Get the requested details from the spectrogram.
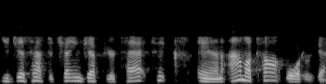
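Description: With ordinary pitch variation and a moderate pace, a man talks in an ordinary speaking voice. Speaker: caller. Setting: phone call.

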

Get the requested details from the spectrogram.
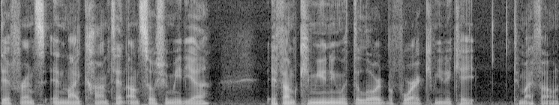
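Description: A man with a Californian accent speaks at a fairly low pitch in a dark, mellow tone, recorded dry and close with no echo. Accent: Californian American. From US West Coast, San Diego. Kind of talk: casual interview. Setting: mobile podcast studio in a trailer.

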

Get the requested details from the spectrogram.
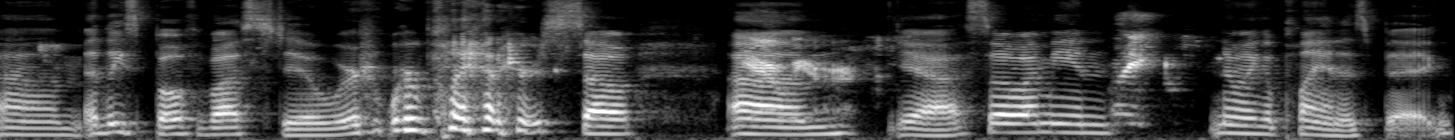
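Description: A woman with an American accent speaks in a normal speaking voice at a fairly low pitch and a fairly slow pace. Her intonation is lively, and the recording is very clean with a silent background. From US Midwest, Illinois. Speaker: podcast co-host. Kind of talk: casual chat.

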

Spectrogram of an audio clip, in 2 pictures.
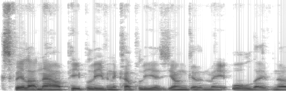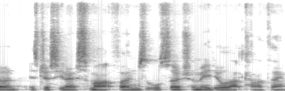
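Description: In an English accent, a man talks at a very fast pace with a very deep, low pitch and monotone, flat intonation. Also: hardly any pauses. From Norfolk, England. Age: 20s. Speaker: guest. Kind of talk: casual interview chat.

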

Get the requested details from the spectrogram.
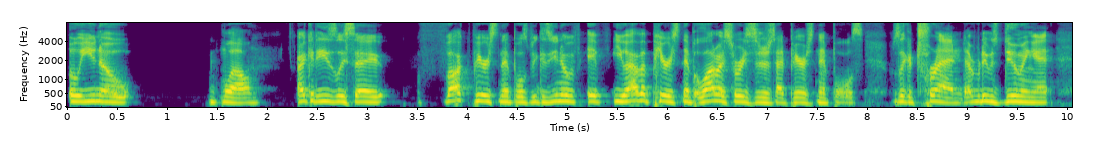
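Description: A woman speaks at a very fast pace in a medium pitch, with fairly even intonation. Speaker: comedian. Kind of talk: casual chat.

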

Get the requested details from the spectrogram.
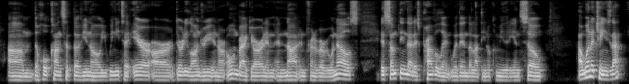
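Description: A man talks at a fairly quick pace in an ordinary speaking voice, fairly low in pitch with fairly even intonation. The recording is very clean with a silent background. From Mexican-American (Chicano), US. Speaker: podcast host. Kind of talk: casual solo update monologue. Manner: warm, conversational.

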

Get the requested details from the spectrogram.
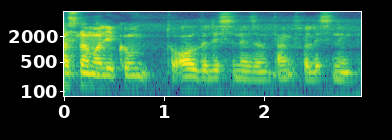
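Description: A man with a Yorkshire accent talks fast in a fairly low voice. His tone is bright and sharp, and his intonation stays fairly even.

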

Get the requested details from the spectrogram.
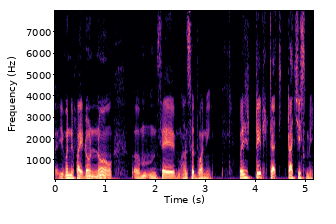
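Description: Man at medium pitch, fairly slow, with lively intonation and a dark, mellow tone on a very clean recording with a silent background. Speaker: film scholar and critic. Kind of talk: interview. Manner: halting.

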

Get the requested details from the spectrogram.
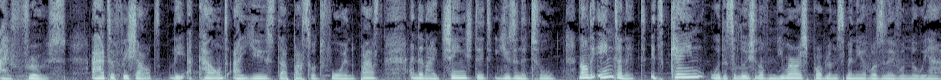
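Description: Somewhat breathy, a woman speaks fairly quickly in a playful yet dark, mellow tone at a fairly low pitch with ordinary pitch variation. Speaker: radio host. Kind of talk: radio host patter, upbeat and chatty, with tips and sign-offs. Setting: studio. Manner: animated; conversational, playful and self-teasing.

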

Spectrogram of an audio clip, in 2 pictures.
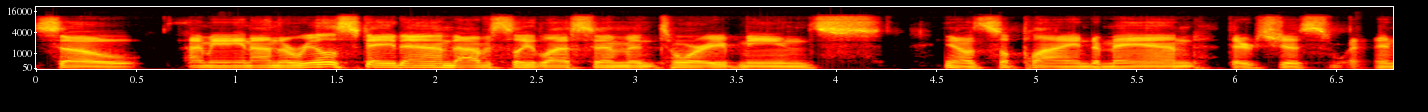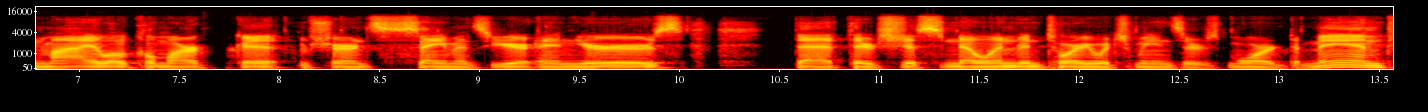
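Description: Against a quiet background, a man with a normal speaking voice talks at a moderate pace, his fairly low pitch carried in fairly even intonation. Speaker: construction and real estate businessman, podcaster. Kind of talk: casual interview chat.

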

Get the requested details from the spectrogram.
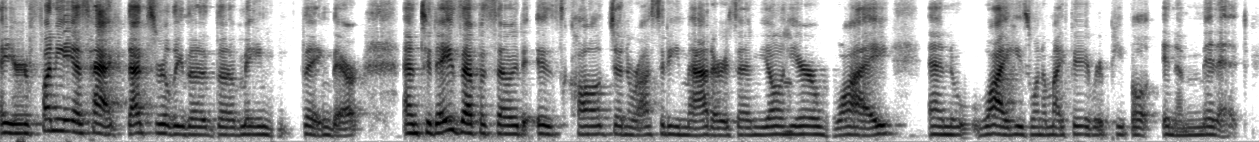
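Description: In a very clean recording with a silent background, a woman with an unremarkable speaking voice talks at a moderate pace, her fairly low pitch held to a fairly even intonation. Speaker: podcast host and psychotherapist. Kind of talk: casual interview chat. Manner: warm, laughs often.

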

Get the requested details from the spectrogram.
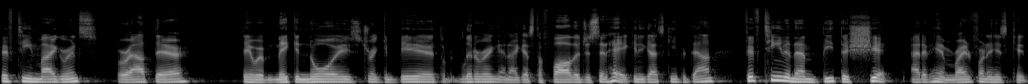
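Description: The recording is very clean, with a silent background. A man with a medium pitch and a dark, mellow tone speaks at a fairly quick pace with fairly even intonation. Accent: Brooklyn. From Brooklyn, New York. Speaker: podcast host, corrections worker. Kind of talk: casual chat.

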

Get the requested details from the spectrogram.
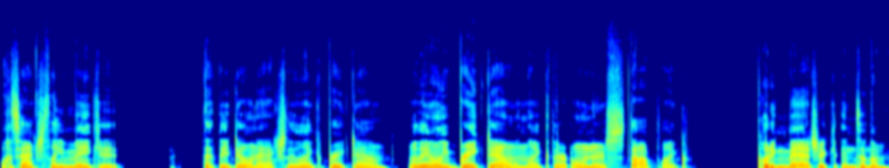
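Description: The recording is very clean, with a silent background and a dry, close sound with no echo. The speaker has a plain, everyday voice with ordinary pitch variation at a moderate pace. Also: man, fairly low pitch for a man. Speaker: podcast host. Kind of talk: casual chat.

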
